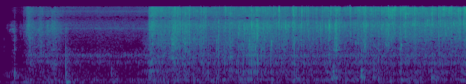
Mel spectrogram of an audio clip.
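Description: Vermicelli frying in hot oil in a pan, sizzling steadily while it is stirred with a silicone spatula; the sizzle gets louder about three seconds in.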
